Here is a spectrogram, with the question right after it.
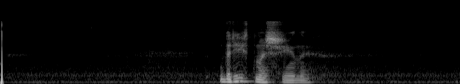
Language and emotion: Russian, sad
